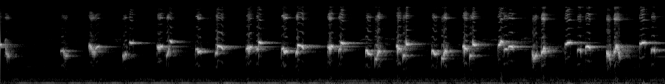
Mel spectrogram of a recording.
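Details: Yellow-vented bulbul in lively morning song, a lure for training trucuk to learn notes and ngropel. Steady run of bright, warbling chirps, some rising and some dropping, delivered about twice per second.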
